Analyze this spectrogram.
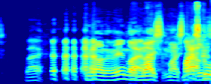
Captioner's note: laughs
